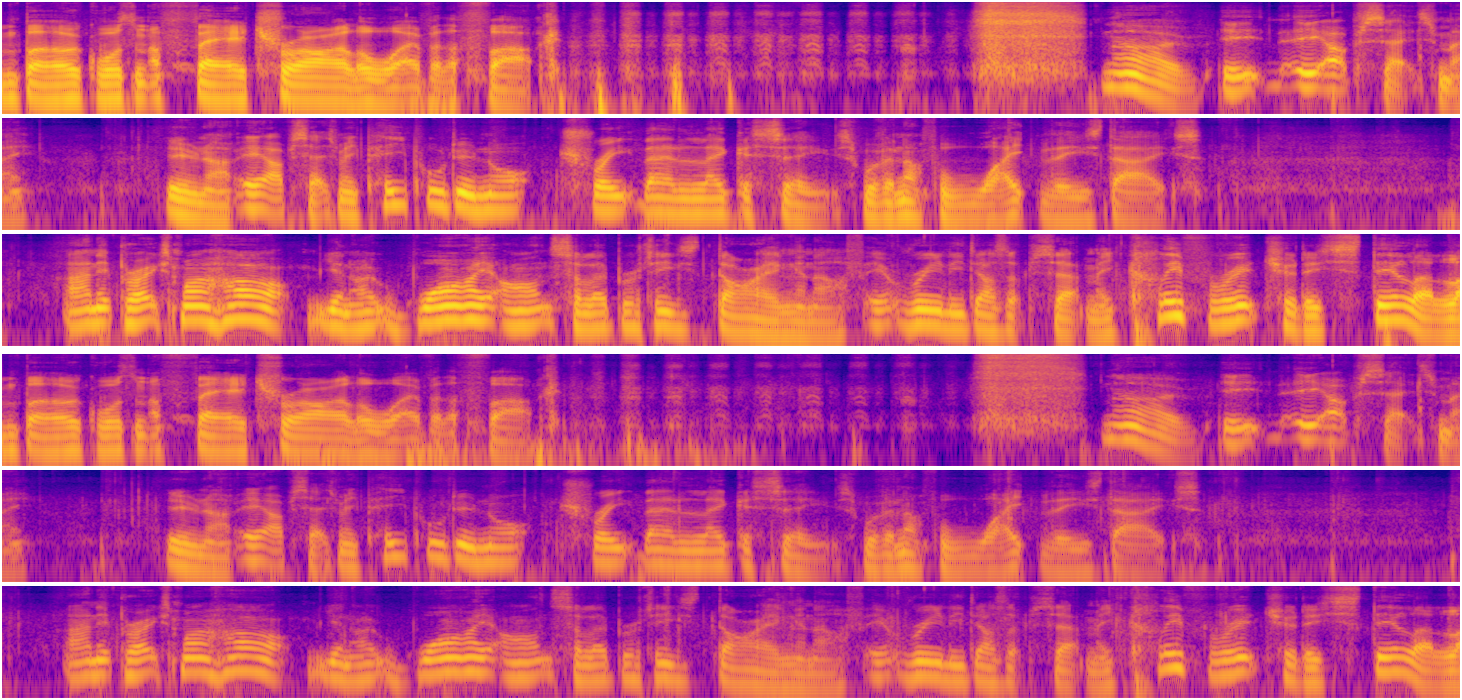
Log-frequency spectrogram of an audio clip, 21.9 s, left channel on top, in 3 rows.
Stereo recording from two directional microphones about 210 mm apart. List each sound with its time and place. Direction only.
0.0 s speech: 35° left (ahead or behind)
14.8 s speech: 40° left (ahead or behind)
